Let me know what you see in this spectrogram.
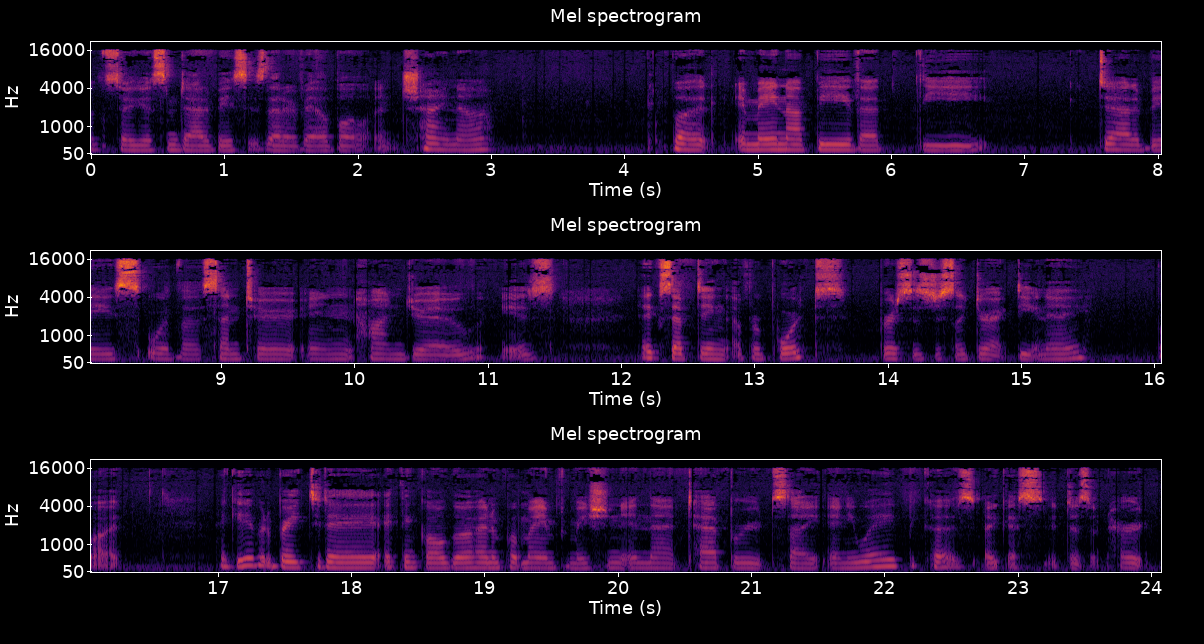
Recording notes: SOLO EPISODE. I decided to start the search process and in good fashion, I recorded voice memos documenting the process. When adding up 30 second - 3 or 4 minute recordings, these become pretty lengthy.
